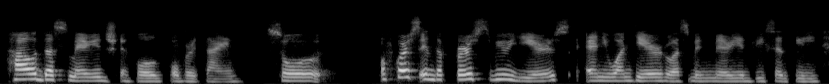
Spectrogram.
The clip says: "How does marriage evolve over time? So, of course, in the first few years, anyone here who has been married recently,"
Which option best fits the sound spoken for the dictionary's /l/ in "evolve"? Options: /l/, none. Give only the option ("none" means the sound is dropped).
/l/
